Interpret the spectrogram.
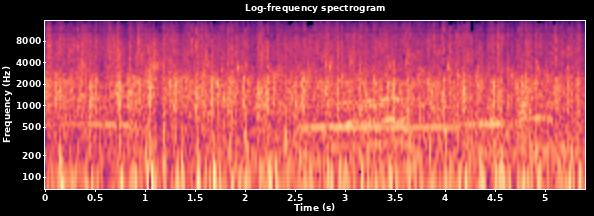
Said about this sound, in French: Je vous demande de faire un tonnerre d'applaudissements, s'il vous plaît.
